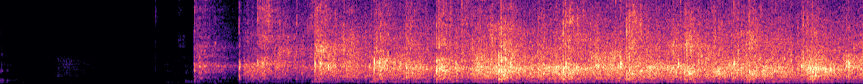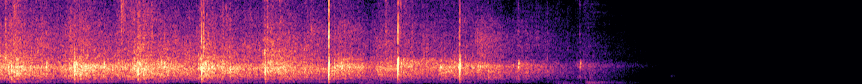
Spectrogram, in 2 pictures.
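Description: An audience applauds in a large hall, then the applause fades.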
